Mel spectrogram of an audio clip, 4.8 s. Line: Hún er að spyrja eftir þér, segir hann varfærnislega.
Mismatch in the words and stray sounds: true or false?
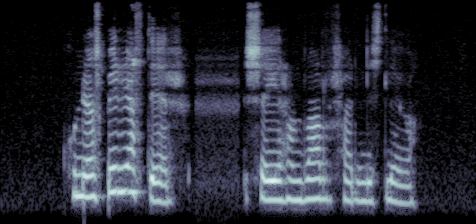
false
